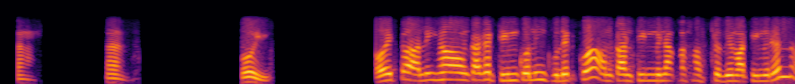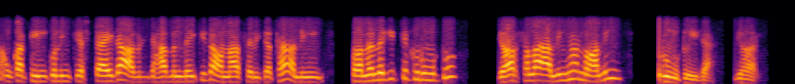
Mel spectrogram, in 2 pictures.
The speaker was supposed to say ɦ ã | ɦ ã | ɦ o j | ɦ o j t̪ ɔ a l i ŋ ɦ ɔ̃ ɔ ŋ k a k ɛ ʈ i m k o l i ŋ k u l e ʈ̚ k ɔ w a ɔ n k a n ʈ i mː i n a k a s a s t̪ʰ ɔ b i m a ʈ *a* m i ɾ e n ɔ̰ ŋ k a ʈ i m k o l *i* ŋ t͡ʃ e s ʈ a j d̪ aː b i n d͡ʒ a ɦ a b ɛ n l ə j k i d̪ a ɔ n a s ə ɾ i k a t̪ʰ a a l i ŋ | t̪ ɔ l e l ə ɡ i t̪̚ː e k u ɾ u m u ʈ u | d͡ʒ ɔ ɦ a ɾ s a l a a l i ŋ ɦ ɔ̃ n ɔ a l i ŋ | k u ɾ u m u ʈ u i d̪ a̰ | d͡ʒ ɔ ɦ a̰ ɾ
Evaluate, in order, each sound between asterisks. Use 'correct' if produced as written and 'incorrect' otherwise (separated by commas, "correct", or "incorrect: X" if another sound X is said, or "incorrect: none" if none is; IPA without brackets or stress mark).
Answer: incorrect: i, correct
